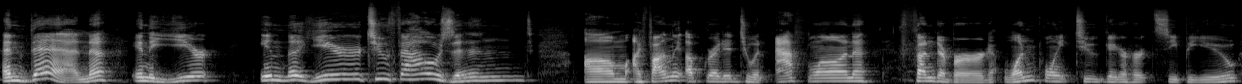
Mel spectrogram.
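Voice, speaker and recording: A man in his forties co-hosting a tech live stream, telling stories casually in an animated, emphatic, enthusiastic way. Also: on the high side, takes it slowly. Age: 40s. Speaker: tech show co-host.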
